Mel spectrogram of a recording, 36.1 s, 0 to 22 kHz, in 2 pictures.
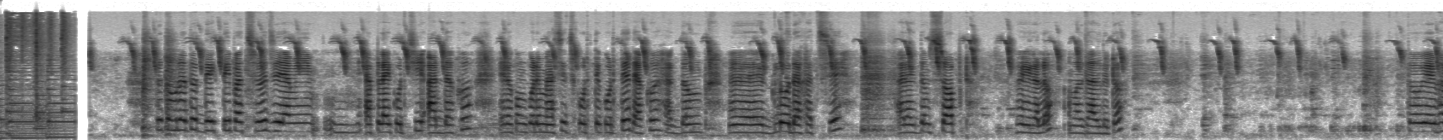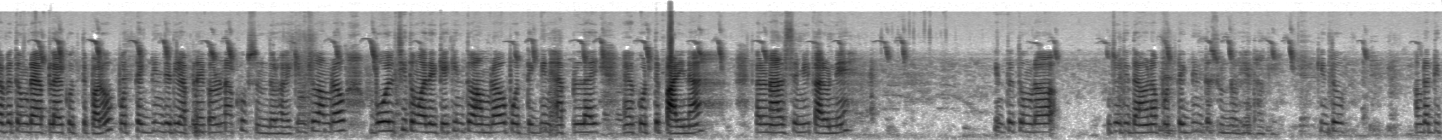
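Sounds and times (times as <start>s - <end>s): chickens peeping: 1.2s - 36.0s
drawn-out animal calls: 1.5s - 36.0s.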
